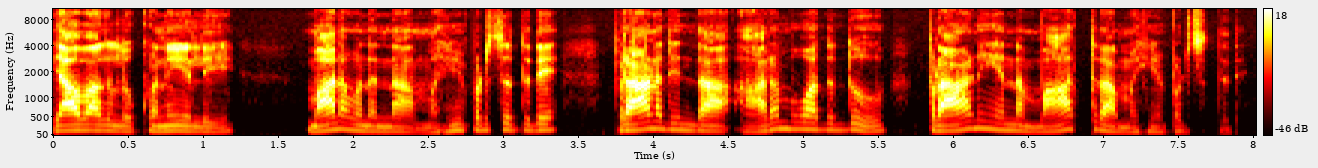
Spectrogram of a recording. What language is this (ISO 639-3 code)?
kan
